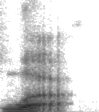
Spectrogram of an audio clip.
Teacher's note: you kick out all the r's you don't pronounce them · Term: rhotic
